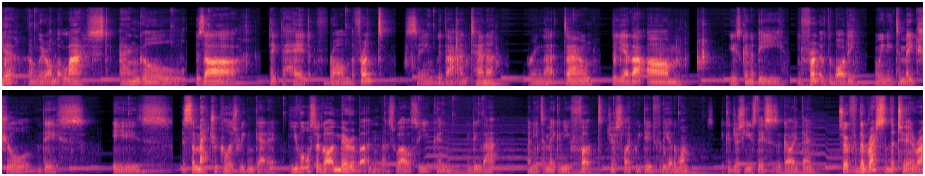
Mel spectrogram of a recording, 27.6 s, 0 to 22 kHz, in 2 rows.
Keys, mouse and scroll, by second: 0.4 click, 0.7-1.3 scroll down 1, 1.3 space, 1.5 click, 1.8 space, 3.0 click, 3.8 typing, 4.4 click, 6.0 ctrl+c, 6.4 click, 6.8 ctrl+v, 7.6 click, 9.2-10.1 typing, 12.9 scroll up 1, 14.9-15.5 scroll down 1, 15.5 space, 15.7 click, 16.0 space, 16.8-17.7 scroll up 1, 17.8 space, 18.0 click, 20.6 scroll up 1, 20.9 click, 22.2-23.0 scroll down 1, 23.0 click, 23.8 space, 23.9 click, 25.9 scroll up 1, 26.3 scroll down 1.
